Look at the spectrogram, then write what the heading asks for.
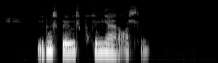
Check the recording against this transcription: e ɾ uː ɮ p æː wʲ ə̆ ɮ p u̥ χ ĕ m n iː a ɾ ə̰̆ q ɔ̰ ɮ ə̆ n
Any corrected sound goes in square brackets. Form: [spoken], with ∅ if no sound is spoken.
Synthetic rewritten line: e ɾ uː ɮ p æː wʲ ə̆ ɮ p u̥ [x] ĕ m n iː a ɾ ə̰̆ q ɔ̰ ɮ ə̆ n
